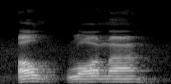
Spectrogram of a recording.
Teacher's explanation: al-lama taghlidul lam, ditebalkan huruf lam itu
